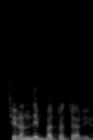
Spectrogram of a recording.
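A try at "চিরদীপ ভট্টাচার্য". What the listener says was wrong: Chirodeep Bhattacharya. My lord, Chirodeep. But there is no N.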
